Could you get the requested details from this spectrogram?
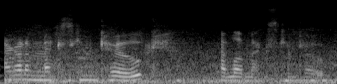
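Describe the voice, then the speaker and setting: A woman's voice: medium pitch, steady tone, normal speed, lo-fi sound, loud music behind the voice. A young woman chatting upbeat and casual as she vlogs her trip, holding the camera. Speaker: vlogger. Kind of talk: casual vlog chat. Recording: loud outdoor traffic noise.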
